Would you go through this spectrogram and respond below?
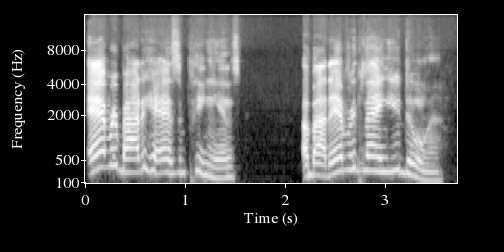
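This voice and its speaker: A woman co-hosting a morning radio show, with a squeaky voice, talking in a blunt, animated way and laughing often. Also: fairly quick, dry recording, studio quality. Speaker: radio co-host. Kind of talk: casual morning radio chat.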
